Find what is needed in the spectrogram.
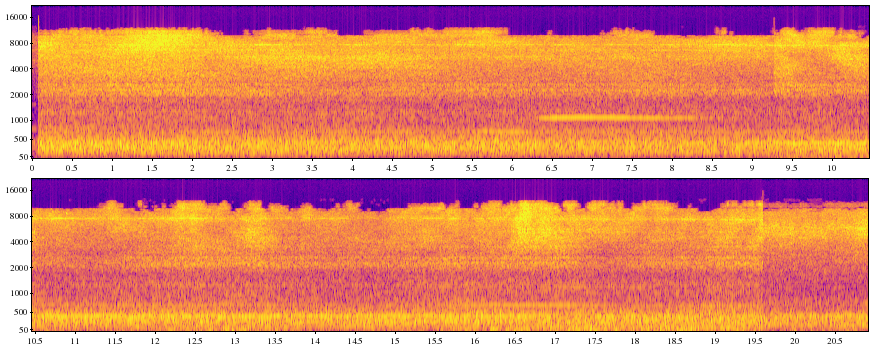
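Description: Steady jet aircraft noise from a parked airliner: an even rumble and hiss with a constant droning hum. It begins suddenly and stays level throughout.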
